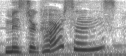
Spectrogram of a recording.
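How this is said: It sounds like calling out to someone. The speaker is summoning the person. The speaker calls it wrong. "like she's calling him"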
